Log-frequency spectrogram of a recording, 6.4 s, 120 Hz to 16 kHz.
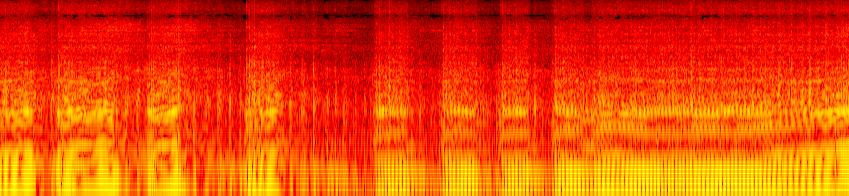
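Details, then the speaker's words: Homelite two-stroke weed eater, full choke after priming 6–7 times: starts, then two-stroke buzz surges and sags and dies on its own; sounds like it's running out of gas, low-end carburetor setting probably needs richening. "Let's try to start it. Well, that started. And then it died."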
